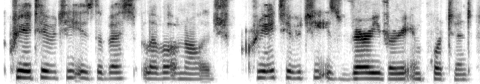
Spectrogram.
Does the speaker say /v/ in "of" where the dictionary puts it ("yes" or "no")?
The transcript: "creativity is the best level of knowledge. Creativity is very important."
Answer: yes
